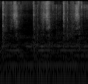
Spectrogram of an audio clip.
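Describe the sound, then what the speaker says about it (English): Tarot cards shuffled by hand give a soft, quick riffling patter, several light flicks in steady rhythm, close and quiet with no talking. "I will shuffle a little more"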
